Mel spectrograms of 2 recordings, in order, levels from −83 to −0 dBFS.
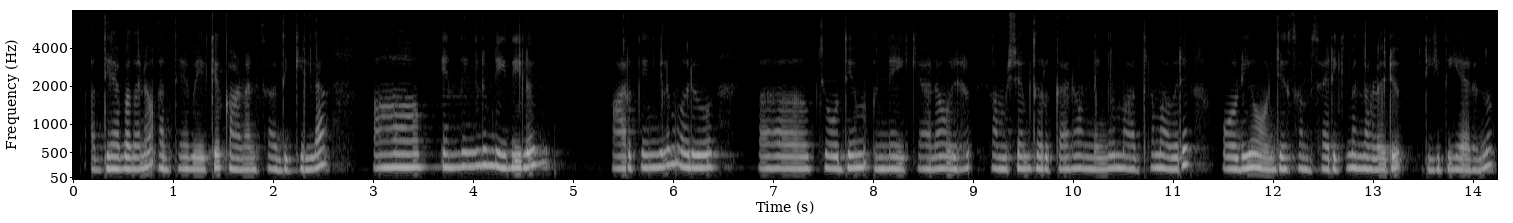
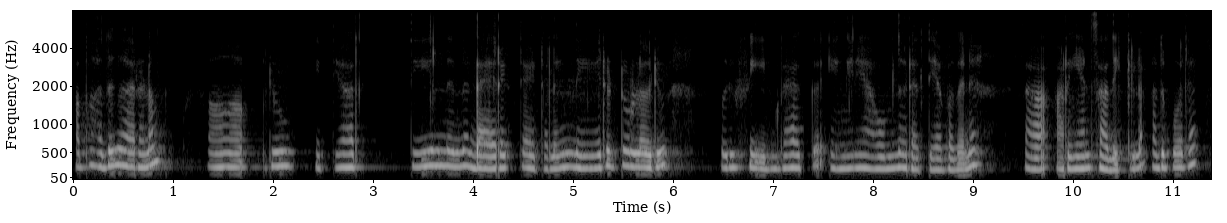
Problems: low volume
